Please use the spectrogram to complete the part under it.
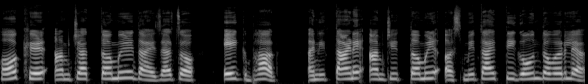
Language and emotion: Goan Konkani, neutral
